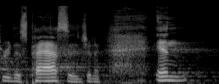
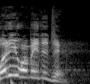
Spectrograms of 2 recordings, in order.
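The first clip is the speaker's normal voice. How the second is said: harsh, very loud delivery; 10 semitones higher, 12 dB louder than usual. A speaker shows how a quoted question could be heard, in a harsh tone. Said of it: "we can maybe hear that with a harsh tone".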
